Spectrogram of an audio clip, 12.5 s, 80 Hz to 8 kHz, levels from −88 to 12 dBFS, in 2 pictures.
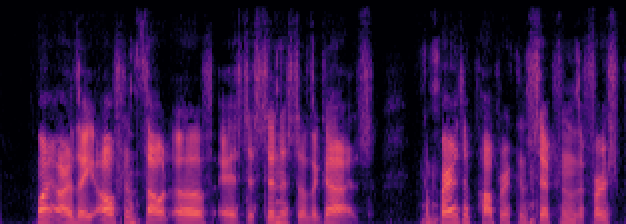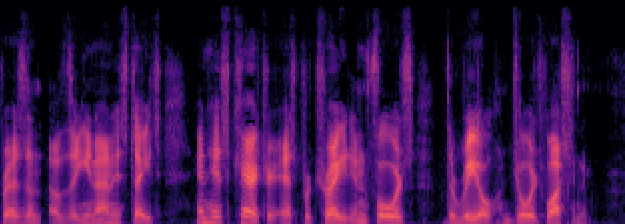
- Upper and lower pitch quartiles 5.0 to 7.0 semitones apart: Yes, wide, 5.4 semitones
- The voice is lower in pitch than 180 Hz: Yes, medium, 140 Hz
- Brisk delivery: No, average, 165 wpm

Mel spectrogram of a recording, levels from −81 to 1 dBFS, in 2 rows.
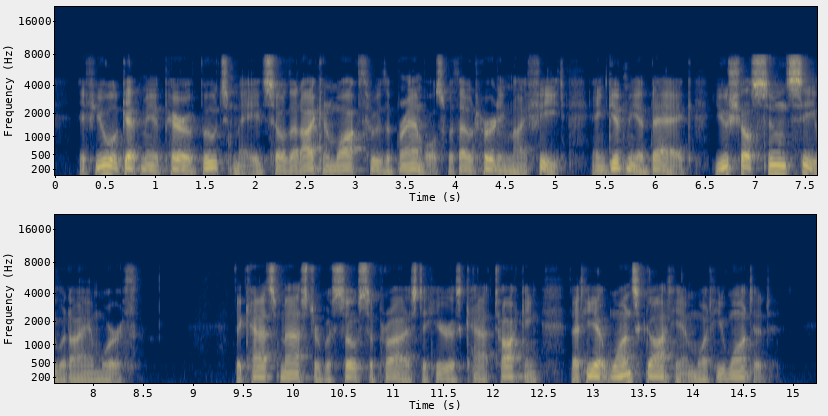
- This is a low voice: Yes, very low, 90 Hz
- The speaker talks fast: Yes, fast, 215 wpm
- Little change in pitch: No, average, 4.3 semitones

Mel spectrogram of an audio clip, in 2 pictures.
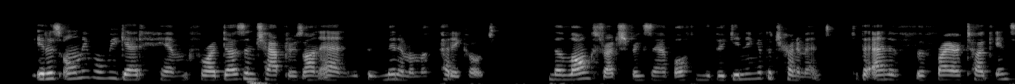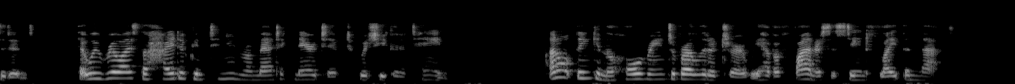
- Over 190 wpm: Yes, average, 200 wpm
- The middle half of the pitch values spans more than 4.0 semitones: Yes, average, 5.1 semitones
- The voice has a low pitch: No, high, 230 Hz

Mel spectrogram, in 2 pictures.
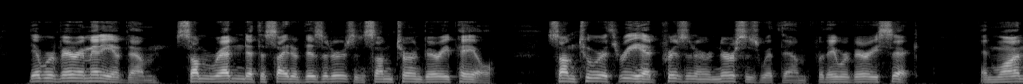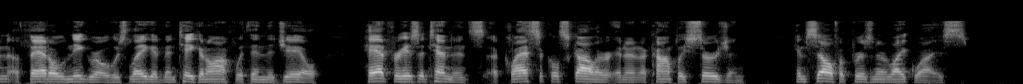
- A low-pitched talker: Yes, low, 125 Hz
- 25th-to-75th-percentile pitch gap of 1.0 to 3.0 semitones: Yes, narrow, 2.6 semitones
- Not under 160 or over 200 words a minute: Yes, average, 180 wpm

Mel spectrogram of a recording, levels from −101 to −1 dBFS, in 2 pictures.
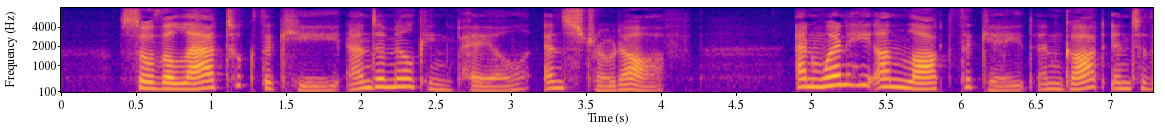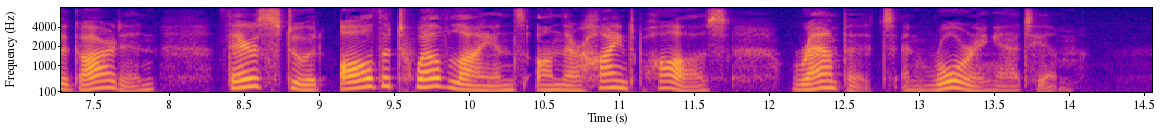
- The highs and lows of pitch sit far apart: Yes, wide, 6.9 semitones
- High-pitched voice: Yes, high, 200 Hz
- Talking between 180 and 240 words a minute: No, average, 160 wpm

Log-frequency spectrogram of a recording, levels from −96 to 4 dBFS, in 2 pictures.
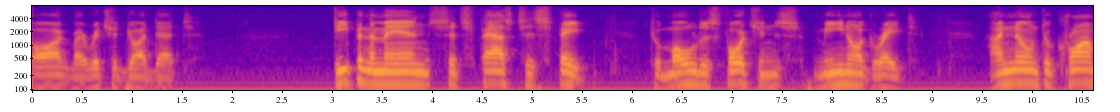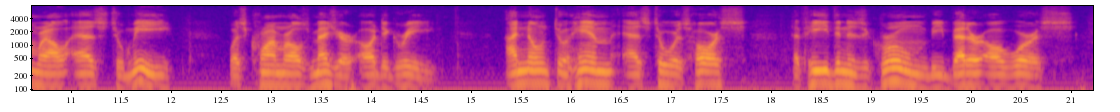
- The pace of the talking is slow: Yes, slow, 130 wpm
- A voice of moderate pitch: No, low, 115 Hz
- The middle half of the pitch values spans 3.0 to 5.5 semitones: Yes, average, 3.5 semitones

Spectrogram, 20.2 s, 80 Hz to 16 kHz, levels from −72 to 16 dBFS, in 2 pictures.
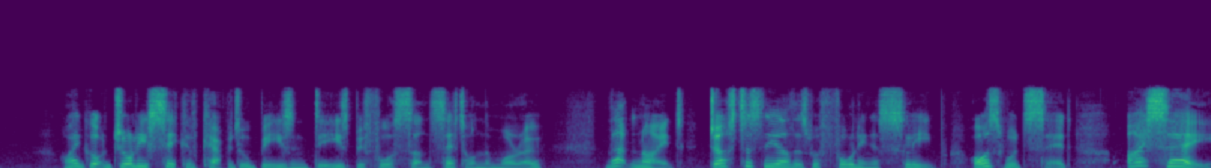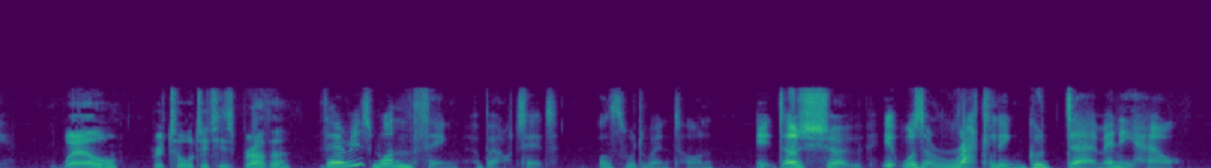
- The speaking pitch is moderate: Yes, medium, 175 Hz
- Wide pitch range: Yes, wide, 8.6 semitones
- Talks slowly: No, average, 150 wpm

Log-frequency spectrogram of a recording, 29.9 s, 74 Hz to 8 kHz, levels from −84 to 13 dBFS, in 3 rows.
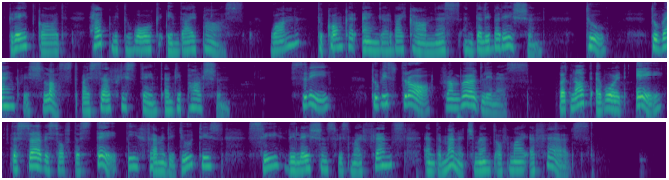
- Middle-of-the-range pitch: Yes, medium, 160 Hz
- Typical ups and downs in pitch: No, wide, 6.3 semitones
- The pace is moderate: No, slow, 110 wpm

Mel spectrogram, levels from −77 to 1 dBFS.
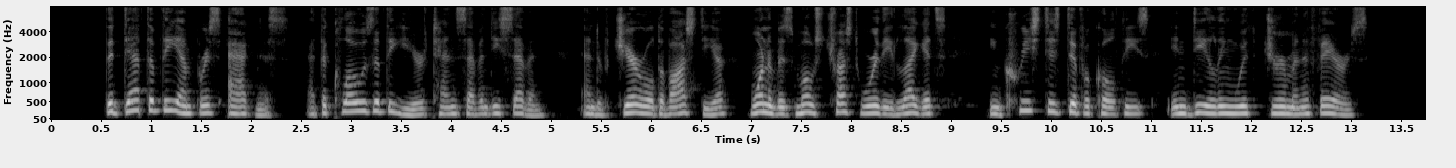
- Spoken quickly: No, average, 145 wpm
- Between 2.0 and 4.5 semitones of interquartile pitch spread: Yes, average, 2.9 semitones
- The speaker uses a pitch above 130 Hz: Yes, medium, 185 Hz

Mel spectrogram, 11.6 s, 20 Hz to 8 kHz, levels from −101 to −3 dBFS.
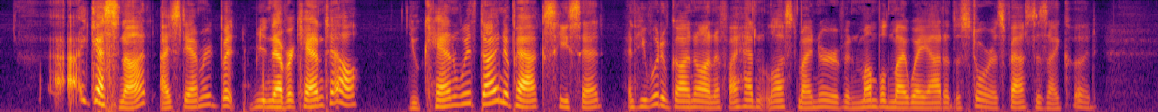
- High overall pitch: No, medium, 165 Hz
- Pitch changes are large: No, average, 3.4 semitones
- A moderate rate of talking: No, fast, 210 wpm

